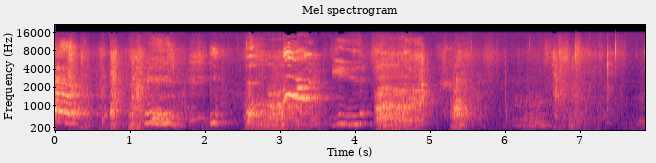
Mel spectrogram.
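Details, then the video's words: Pit bull dog growling and barking while fighting a toddler over stuffed toys, very animated; rough, irregular snarls and short barks come in uneven bursts, mixed with a child's voice and adult talk. "Noisy Pit Dog vs Toddler"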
